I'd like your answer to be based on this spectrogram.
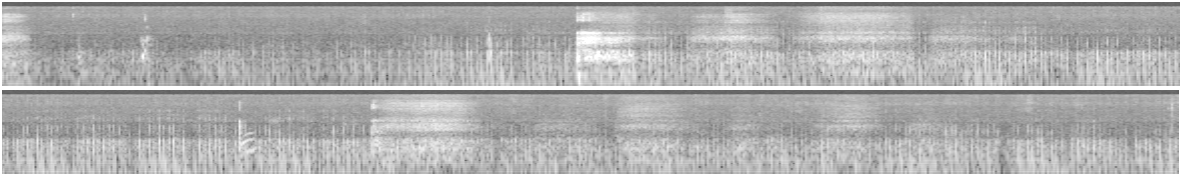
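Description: A cat purrs softly and steadily, close but faint, with a low continuous rumble and occasional brief louder bumps in the background.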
